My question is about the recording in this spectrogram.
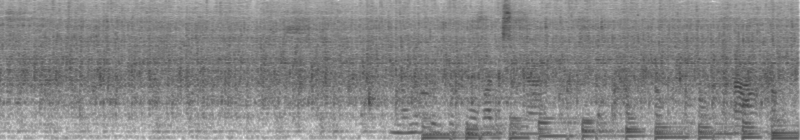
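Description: Covered pot of water boiling on a gas stove, a steady bubbling hiss. About halfway through, background music with a heavy bass line comes in over it.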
